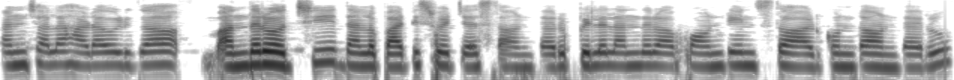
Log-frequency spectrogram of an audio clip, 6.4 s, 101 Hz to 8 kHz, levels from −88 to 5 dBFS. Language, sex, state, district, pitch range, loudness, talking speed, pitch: Telugu, female, Andhra Pradesh, Guntur, 215-235 Hz, -23 LUFS, 130 wpm, 225 Hz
